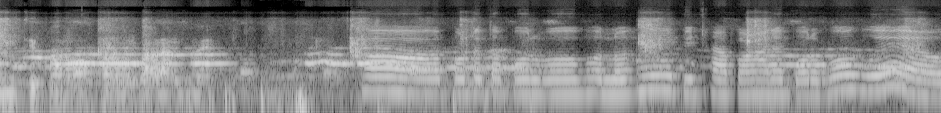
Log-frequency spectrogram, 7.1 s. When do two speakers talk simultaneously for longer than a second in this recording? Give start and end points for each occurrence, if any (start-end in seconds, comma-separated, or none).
none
